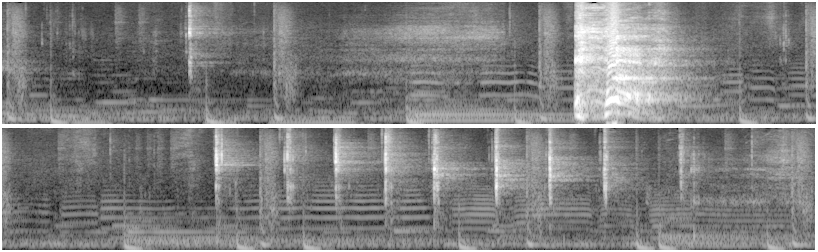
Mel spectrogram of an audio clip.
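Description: A man gives one loud, harsh cough about three seconds in, reacting to the burn of cask-strength whisky he has just sipped. Quiet background music runs underneath, with a run of short clicks in the last few seconds.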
